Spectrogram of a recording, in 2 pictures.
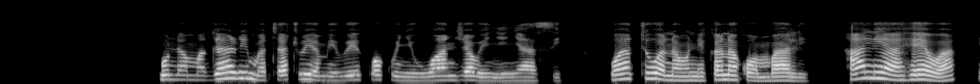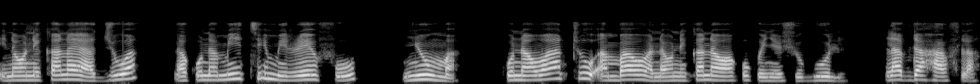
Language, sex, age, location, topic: Swahili, female, 18-24, Kisumu, finance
